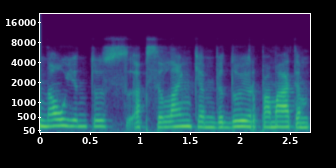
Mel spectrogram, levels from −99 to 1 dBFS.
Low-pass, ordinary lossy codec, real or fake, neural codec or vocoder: 7.2 kHz; Opus, 24 kbps; real; none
